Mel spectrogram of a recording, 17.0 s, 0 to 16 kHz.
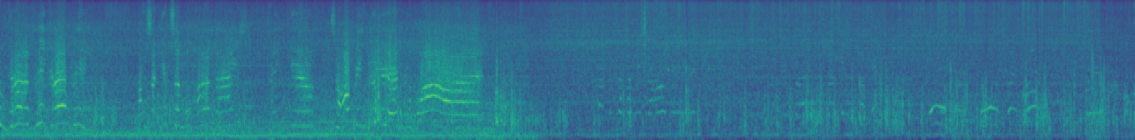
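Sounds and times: motor tricycle engine: 0.0 - 17.0
wind buffeting microphone: 0.0 - 17.0.

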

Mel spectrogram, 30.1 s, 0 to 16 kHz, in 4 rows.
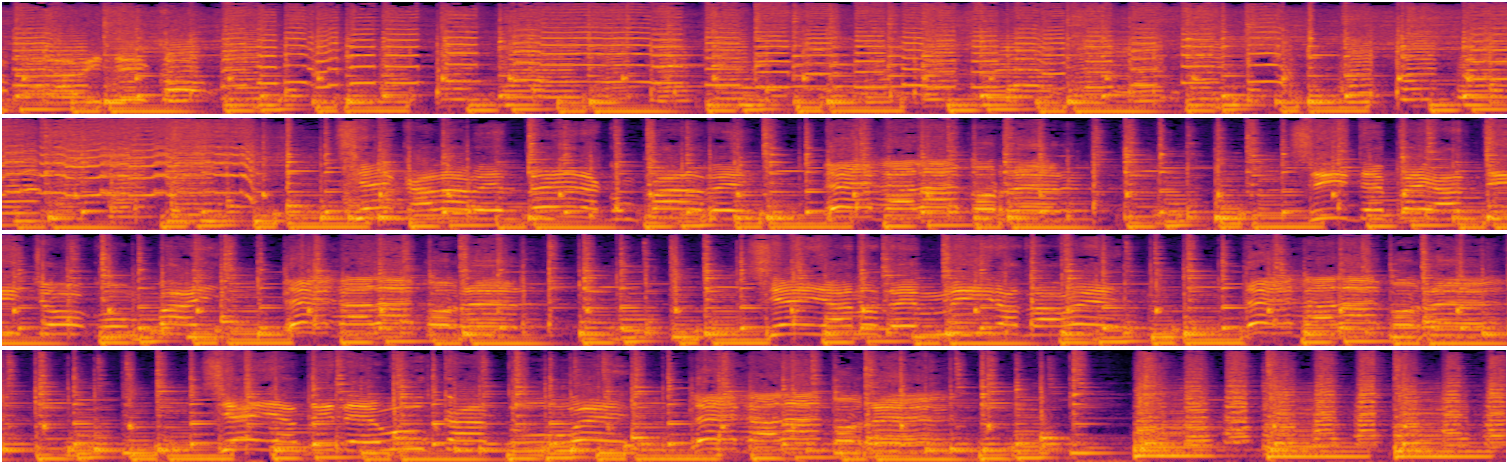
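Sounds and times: salsa band playing: 0.0 - 30.0.

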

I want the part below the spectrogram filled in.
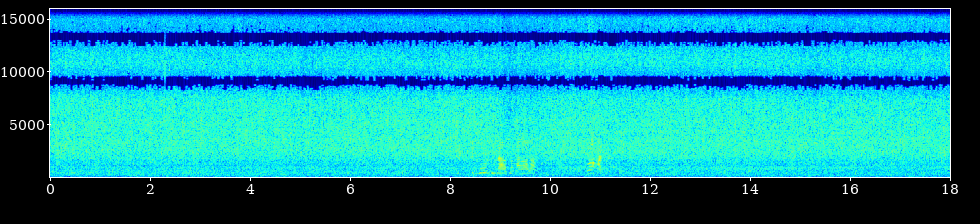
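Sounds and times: small waterfall rushing: 0.0 - 18.0.

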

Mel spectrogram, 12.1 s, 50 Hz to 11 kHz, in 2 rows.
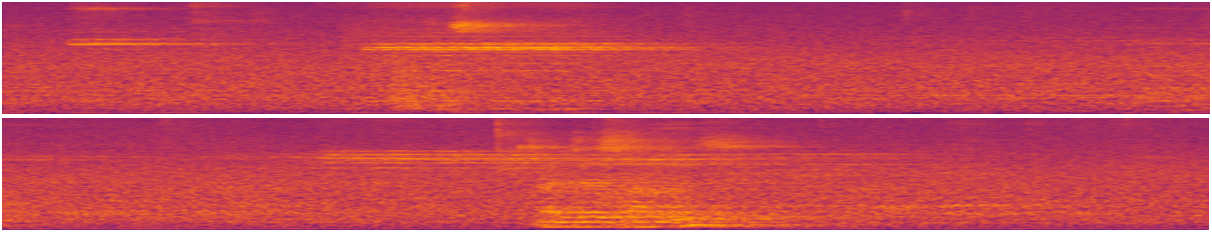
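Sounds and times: ventilation hum: 0.0 - 12.0.

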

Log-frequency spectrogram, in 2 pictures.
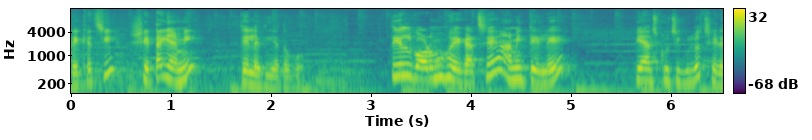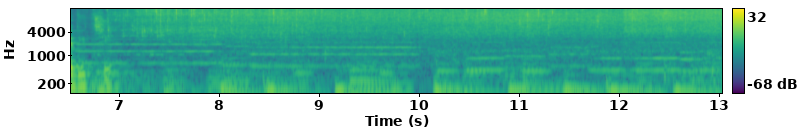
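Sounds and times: onions sizzling in hot oil: 6.7 - 13.0.

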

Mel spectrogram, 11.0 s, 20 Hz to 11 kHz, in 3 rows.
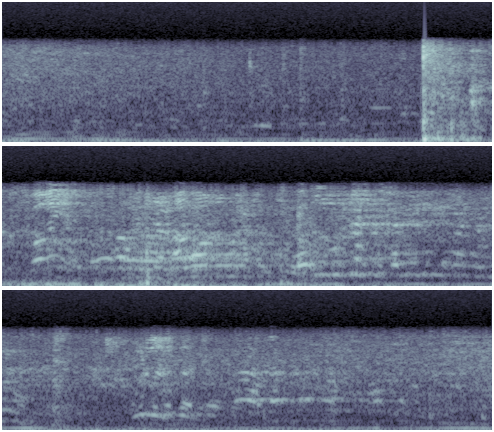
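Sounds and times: football being kicked: 3.1 - 3.8.

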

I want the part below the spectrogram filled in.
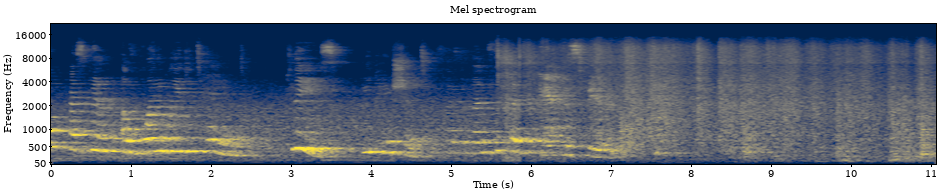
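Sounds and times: plastic garbage bag rustling: 5.6 - 11.0.

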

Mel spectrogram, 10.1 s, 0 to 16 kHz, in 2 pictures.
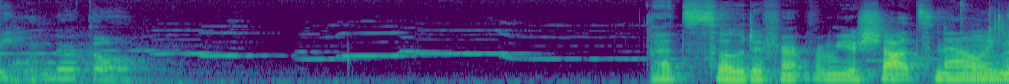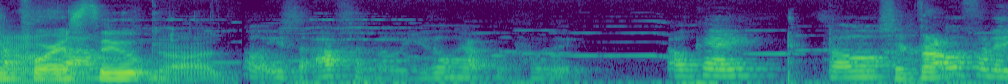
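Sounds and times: soft flute melody: 0.0 - 3.4, 4.0 - 10.0.

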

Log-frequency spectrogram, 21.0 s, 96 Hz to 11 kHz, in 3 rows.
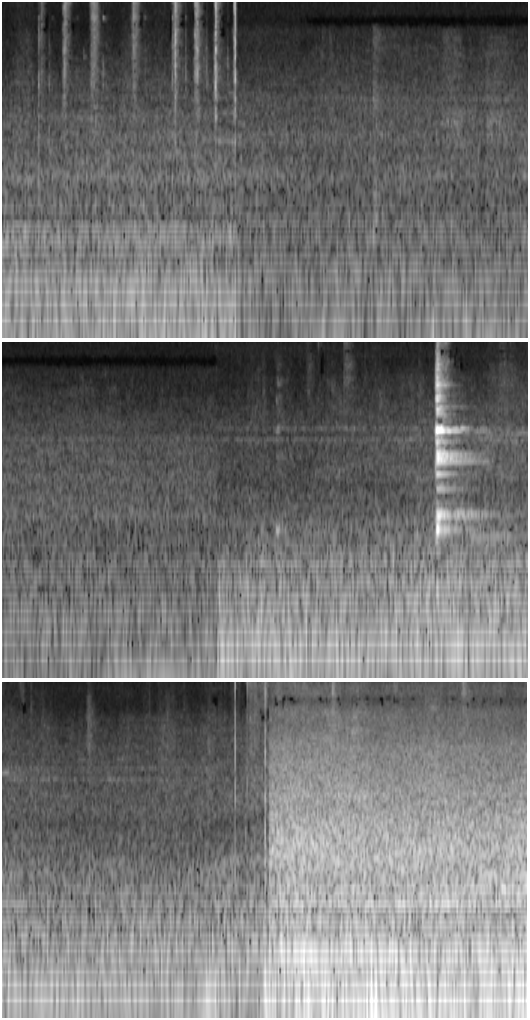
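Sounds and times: street traffic noise: 0.0 - 21.0
low room hum: 7.9 - 21.0.

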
